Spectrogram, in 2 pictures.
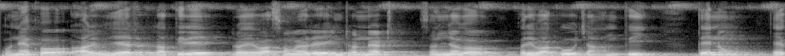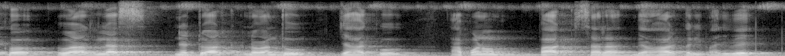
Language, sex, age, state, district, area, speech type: Odia, male, 60+, Odisha, Boudh, rural, read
